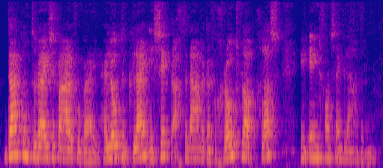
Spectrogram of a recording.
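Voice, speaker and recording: Woman reading a kids storybook, slow and gentle, echoey room. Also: lowish voice. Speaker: storybook reader. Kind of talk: children's story narration.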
